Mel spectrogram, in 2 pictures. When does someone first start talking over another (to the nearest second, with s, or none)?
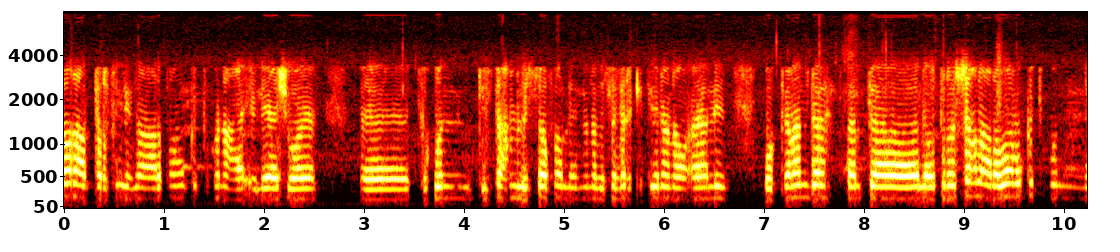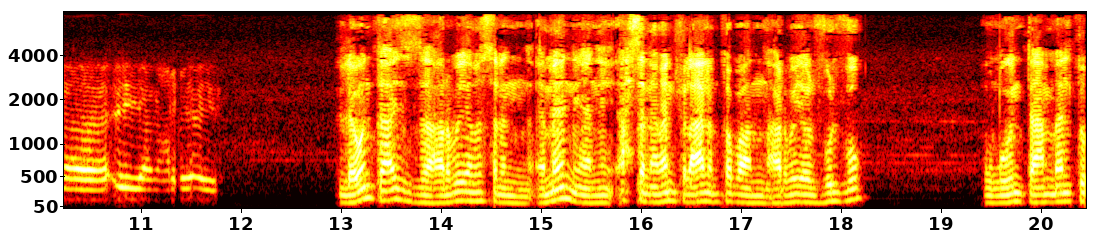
none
